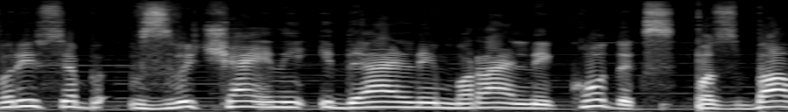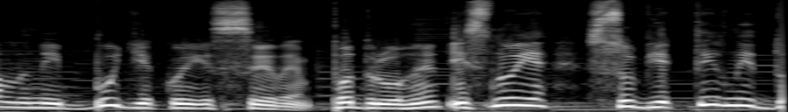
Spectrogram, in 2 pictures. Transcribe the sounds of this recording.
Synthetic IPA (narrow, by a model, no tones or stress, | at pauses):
ʋɔɾɪwsʲɐbwzʋɪt͡ʃɑjnɪjid̪eɑlʲnɪjmɔɾɑlʲnɪjkɔd̪ekspɔzbɑwlˠenɪjbudʲjɐkɔjisɪlˠɪ̰pɔd̪ɾuɦɛisnujɛsʊbjek̚t̪ɪwnɪjd̪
